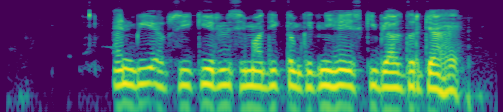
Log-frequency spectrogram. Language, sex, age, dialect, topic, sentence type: Hindi, male, 36-40, Garhwali, banking, question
